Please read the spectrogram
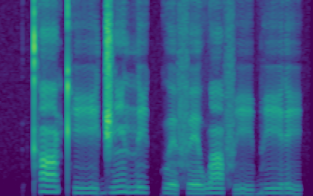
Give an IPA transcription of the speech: kʰ ã˦ kʰ iː˨ d͡ʒ ĩ˦ n i˦ kʷ e˨ f e˨ w ã˦ f iː˨ b iː˦ ɾ i˦˨

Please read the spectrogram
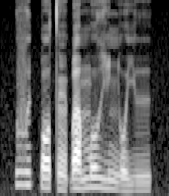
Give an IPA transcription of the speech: v ɨ˦ k͡p ɔ˧ t ɛ̃˨ ɓ a˧ m o˦ ɣ i˧ ɲ o˨ j ɨ˧

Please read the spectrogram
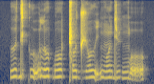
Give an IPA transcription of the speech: ɯ˩˧˩ d ḭ˥˨ k ð ṵ˧˥ l ʊ˧˥˧ ɓ o˧˥˧ ǁ ʊ˧˥˧ d ʒ o˧˥ ð ḭ˧˥ ŋ õ˧˥ d y˧˥˧ ŋ͡m o̰˥˨

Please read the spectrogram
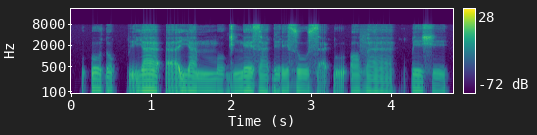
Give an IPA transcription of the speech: ʔ u ɗ o pː ḭ j æ ʔ æ̰ j æ mː o ɡ i ŋ e z æ ɗ i ɾ i z u z æ̰ k͡p ṵ ʔ ɒ v æ | k͡p i x i

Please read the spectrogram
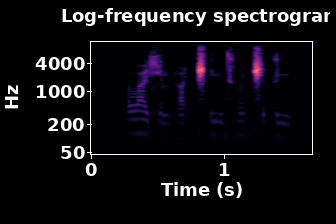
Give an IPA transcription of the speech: lˠ æ ɕ æ m ɦ ɑː ǁʰ i nʲ dʱ ɔ̃ ǁ i k a nʲ

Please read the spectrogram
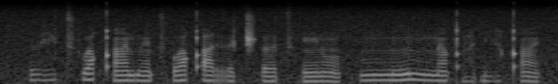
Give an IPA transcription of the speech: ð e̤ t͡sʼ u qʼ ɛ̃ b ɛ̃ t͡sʼ o qʼ ɛ r ə t͡ʃʼ ə t͡sʼ ẽ ɾ õ | mː ĩ mː ɛ̃ qʼ e̤ ɗ i̤ qʼ ɛ̃

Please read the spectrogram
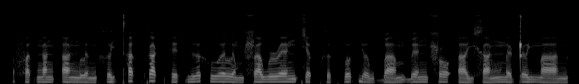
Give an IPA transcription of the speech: f a˨˩ t̚ ŋ a˧ ŋ ʔ a˨˩ ŋ l ə˨˩˨ ŋ x ə˨˩ j t̪ʰ a˦˥ t̚ k a˦˥ k̚ h e˨˩ t̚ ɣ ɨ˧˥ ə̯ x u˧ ə̯ l ə˨˩˨ m ʂ a˧ w ɹ ɛ˧ ŋ c ɛ˨˩ p̚ x ə˨˩ k̚ l o˦˥ t̚ j ə˨˩˨ w ɓ a˨˩˦ m ɓ ɛ˧ ŋ ʂ ɔ˧ ʔ a˨˩ j x a˨˩˦ ŋ m ɛ˨˩˦ ʈ ə˧ j m a˨˩ n

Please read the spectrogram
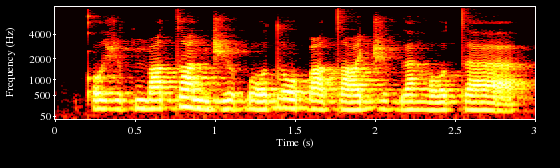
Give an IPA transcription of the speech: kʼ ɔ ʒ ɔ t m e tˤ a n d͡ʒ ə˞ ɓ ɔ d ɔ ɓ a tˤ ə˞ d͡ʒ ɔ ɡ a ɦ ɔ t a

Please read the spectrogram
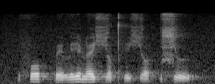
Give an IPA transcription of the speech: f o pː e l i ɳ ɛ ç ʌ t̪ʰ i ç ʌ | ɕ ɯ

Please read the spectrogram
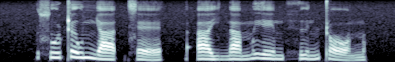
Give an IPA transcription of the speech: s u˧˥ ʈ ə˧ w ɲ aː˨˩ t̚ s ɛ˨˩˨ | ʔ a˨˩ j n a˨˩˦ m ɣ e˨˩ m h ɨ˨˩˦ n ʈ ɔ˨˩˨ n

